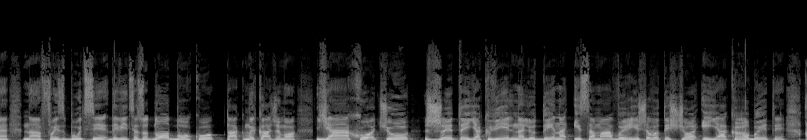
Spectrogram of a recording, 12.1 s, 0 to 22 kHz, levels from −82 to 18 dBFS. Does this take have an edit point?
yes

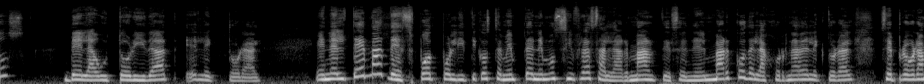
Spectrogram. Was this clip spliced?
no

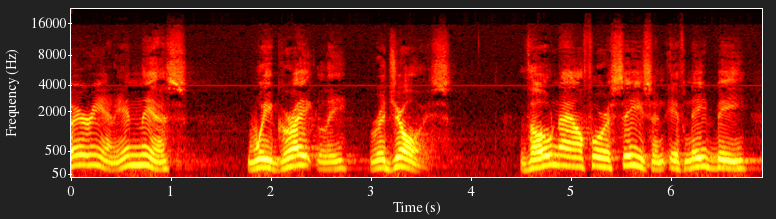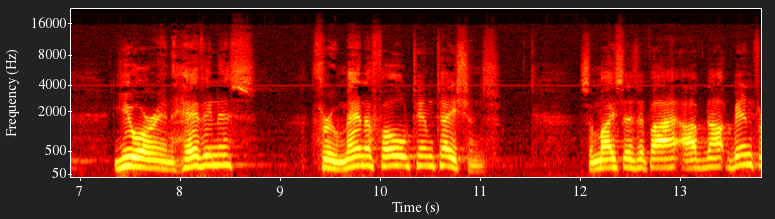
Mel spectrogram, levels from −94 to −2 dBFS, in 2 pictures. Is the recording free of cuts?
yes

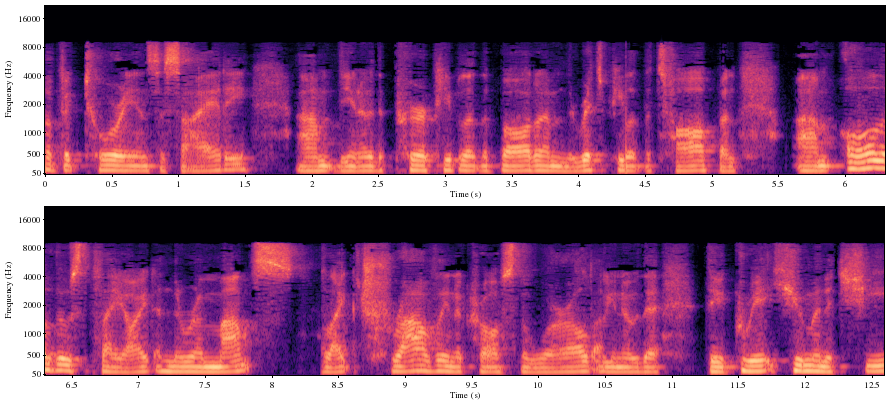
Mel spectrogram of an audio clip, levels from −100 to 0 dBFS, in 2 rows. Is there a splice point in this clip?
yes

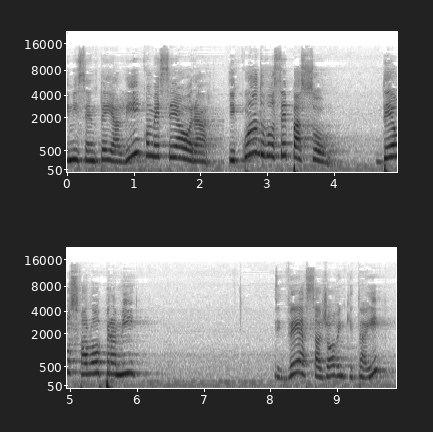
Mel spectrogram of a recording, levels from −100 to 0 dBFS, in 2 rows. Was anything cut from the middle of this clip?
yes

